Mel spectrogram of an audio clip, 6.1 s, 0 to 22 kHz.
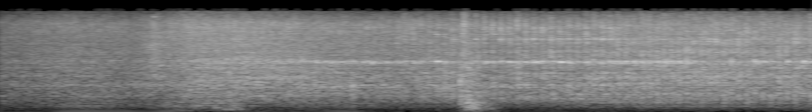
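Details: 2017 Jeep Rubicon with codes P0390/P0394, revved while the bank 2 exhaust cam phaser solenoid is powered: a fast, hard metallic rattle rides over the engine; the cam phaser rattles.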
